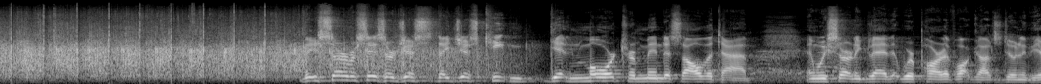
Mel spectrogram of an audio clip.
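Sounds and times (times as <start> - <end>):
audience clapping hands in praise: 0.0 - 5.7
speech: 3.0 - 10.4.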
